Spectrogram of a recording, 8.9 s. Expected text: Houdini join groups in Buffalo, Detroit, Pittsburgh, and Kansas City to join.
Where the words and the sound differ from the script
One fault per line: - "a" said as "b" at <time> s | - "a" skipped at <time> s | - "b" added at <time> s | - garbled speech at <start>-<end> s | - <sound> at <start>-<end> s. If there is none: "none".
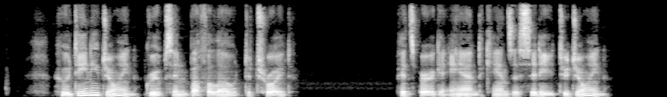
none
